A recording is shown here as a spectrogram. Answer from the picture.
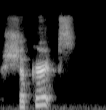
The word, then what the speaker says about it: Shukert: I think that like the actual German pronunciation of it is like Shukert. – Okay. – That's sort of how my grandfather would say it, but then it got more anglicized as time went on. – Okay, so we've all been pronouncing it wrong. – Yeah, we're fine. Like. Like, I don't want it to rhyme with, like, fuckert.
